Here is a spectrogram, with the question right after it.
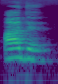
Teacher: حمزہ اور آگے دال ساکن ہے اد، تو زبان کی نوک جو ہے وہ ثنایا علیہ یعنی کہ سامنے والے دو دانت جو ہیں ان کی جڑ کے ساتھ لگ رہی ہے، تو یہاں سے ہمارا دال کا مخرج جو ہے وہ ادا ہو رہا ہے۔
